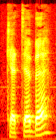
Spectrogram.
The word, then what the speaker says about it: كتب: Is there any English word or name which will give us the pronunciation of ketebe? Yes, take the word Canada. There is a slight stress upon the first syllable, but not enough to make it a long vowel. We do not say Canada, still less Canada, simply Canada.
